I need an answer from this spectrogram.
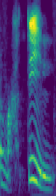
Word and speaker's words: mástil: también llevaría tilde ahora la palabra mástil es grave porque se acentúa en la penúltima sílaba si no sería mástil y ahí sí sería aguda pero como podemos ver el mástil tiene mayor fuerza en la penúltima sílaba y lleva tilde porque porque termina en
